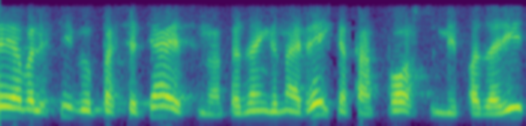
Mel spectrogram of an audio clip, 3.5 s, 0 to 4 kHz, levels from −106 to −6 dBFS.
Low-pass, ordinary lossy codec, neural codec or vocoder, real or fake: 3.6 kHz; AAC, 32 kbps; none; real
